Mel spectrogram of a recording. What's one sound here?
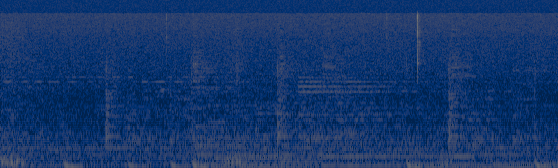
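A game menu gives short clicks as buttons are pressed.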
